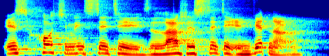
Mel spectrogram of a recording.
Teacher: Ngữ điệu đi lên ở chữ Nam.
